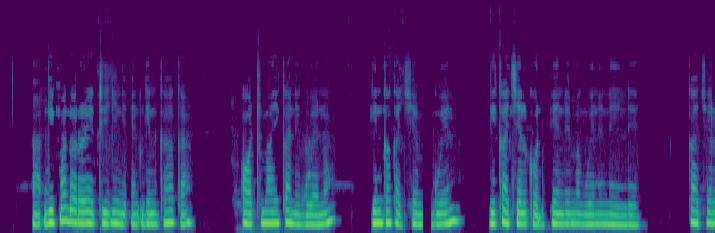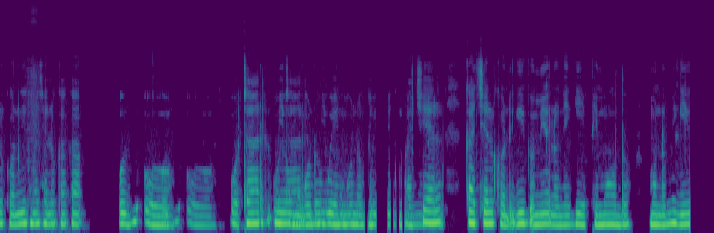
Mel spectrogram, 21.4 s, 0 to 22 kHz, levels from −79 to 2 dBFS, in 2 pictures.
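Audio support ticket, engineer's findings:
Digital broadcast dropout: receiver muting on failed frames. Muted with an 8 ms fade at 6.33–6.52 s, just after "gin kaka", losing 128 ms (fits three frames). At 16.18–16.83 s, 341 ms lost in scattered holes, longest 171 ms (fits about eight frames).

Doubled audio track: likely a second, slower capture path mixed into the output. A full-band copy trails about 0.7 s behind at roughly 10 dB down, dry, with no room colour. It starts and stops abruptly at 13.14–17.36 s, ending just before "kaachiel kod gigo miolonegi".

Cut-off end: final buffers never written or played out. Audio stops mid-sound at 21.07 s and drops straight to digital silence with no decay.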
